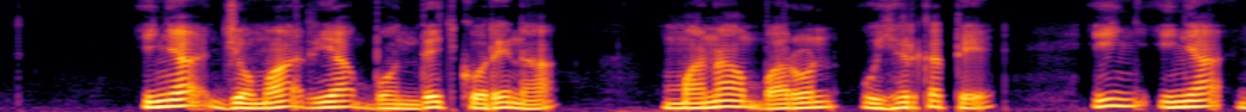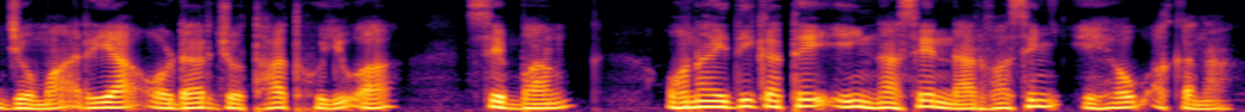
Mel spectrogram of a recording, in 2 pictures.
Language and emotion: Santali, fearful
